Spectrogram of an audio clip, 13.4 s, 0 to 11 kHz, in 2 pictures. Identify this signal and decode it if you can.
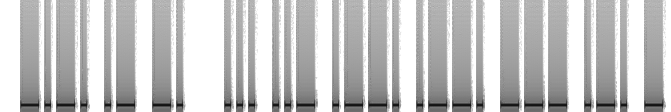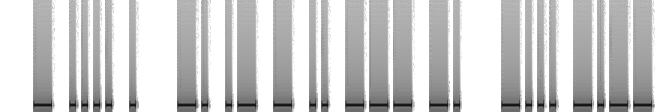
Morse code, heard as a keyed tone, about 20 wpm, 700 Hz. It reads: CAN SUPPORT THE NATION BY
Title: Sentences with 9-Word Phrases - Spoken Beginning - 20wpm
